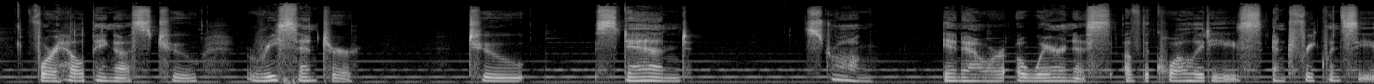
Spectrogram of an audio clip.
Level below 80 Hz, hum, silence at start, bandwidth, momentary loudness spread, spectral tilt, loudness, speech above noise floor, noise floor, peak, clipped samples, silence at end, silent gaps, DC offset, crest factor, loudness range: -58 dBFS; none; 0 s; 20 kHz; 16 LU; -2.5 dB/octave; -20 LUFS; 22 dB; -43 dBFS; -2 dBFS; under 0.1%; 0 s; none; under 0.1%; 20 dB; 5 LU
